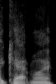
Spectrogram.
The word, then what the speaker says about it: Katmai: Well, I'm telling you, when you put that up, and I did accidentally pronounce it correctly, Katmai, I looked it up, and you just scroll through picture after picture after picture of bears.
